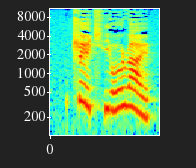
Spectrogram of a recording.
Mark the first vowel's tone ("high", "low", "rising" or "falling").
falling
